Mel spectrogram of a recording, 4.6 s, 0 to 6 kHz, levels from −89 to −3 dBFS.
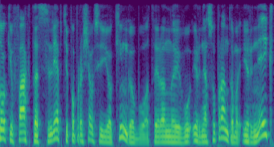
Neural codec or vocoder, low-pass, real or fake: none; 5.4 kHz; real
